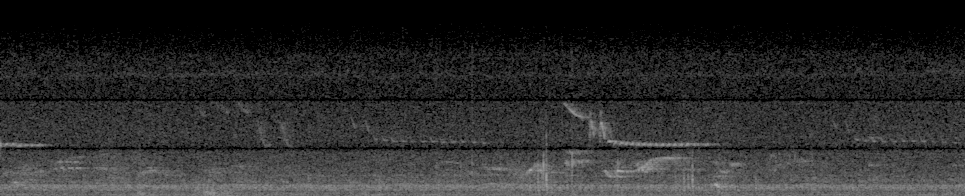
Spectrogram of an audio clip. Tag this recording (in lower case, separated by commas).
mouse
